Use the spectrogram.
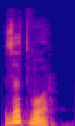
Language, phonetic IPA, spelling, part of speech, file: Russian, [zɐtˈvor], затвор, noun, Ru-затвор.ogg
- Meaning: 1. bolt, bar, latch (for locking a door, window, etc.) 2. gate, valve 3. shutter 4. trap 5. breechblock 6. gate (of a field-effect transistor)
